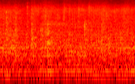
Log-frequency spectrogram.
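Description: Thick ground masala paste of coconut, chilli and spices frying in a nonstick wok over a high gas flame while a wooden spatula stirs it: a steady crackling hiss.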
